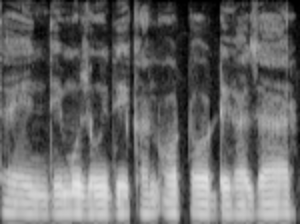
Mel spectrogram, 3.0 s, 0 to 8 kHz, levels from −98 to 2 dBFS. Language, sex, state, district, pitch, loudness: Chakma, male, Tripura, West Tripura, 95 Hz, -16 LUFS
